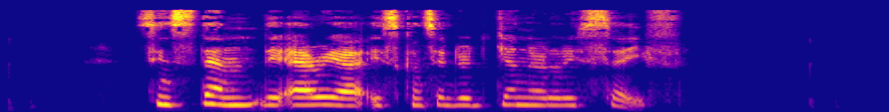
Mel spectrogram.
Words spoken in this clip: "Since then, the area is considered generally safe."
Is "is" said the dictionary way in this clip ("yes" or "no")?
no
